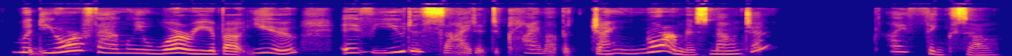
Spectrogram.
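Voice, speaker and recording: A woman reading a picture book aloud to children, pausing to ask them questions and sometimes dropping to a whisper. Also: on the high side, breathy edge, no echo, studio quality. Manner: animated, asks the listening children questions; drops into whispers for effect. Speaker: children's story reader. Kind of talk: read-aloud storytime for children.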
